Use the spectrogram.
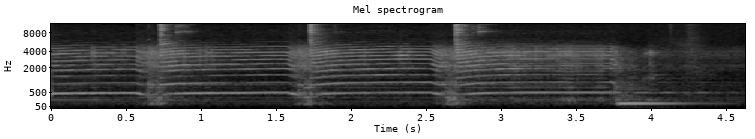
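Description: Electric guitar bending the 14th fret of the G string a full step, four slow separate bends with rising sustained pitch, each note swelling up and ringing, followed by a short low thud at the end; close and clear, no talking.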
